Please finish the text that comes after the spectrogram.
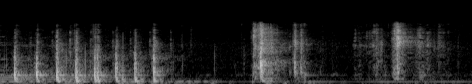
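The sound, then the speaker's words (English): A quick, even run of about seven knocks on a door a few minutes before midnight, followed by a pause and then two heavier, louder thuds spaced apart, with no voices. “A few minutes before midnight, the knock came.”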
